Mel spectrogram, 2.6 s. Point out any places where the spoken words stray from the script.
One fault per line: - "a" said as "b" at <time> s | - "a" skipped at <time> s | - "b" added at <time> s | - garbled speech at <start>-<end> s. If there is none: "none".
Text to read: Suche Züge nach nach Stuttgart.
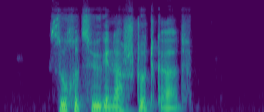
- "nach" skipped at 1.2 s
